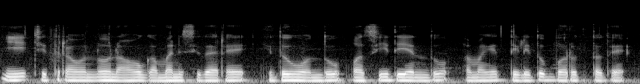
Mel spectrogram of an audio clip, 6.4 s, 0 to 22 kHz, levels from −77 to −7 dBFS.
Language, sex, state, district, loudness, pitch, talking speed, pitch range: Kannada, male, Karnataka, Bangalore, -14 LUFS, 115 Hz, 95 wpm, 110-120 Hz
